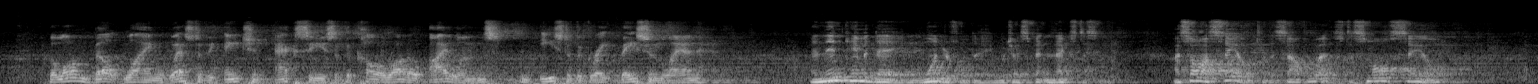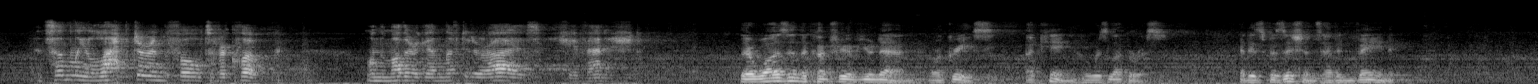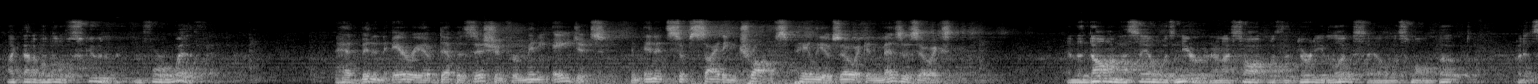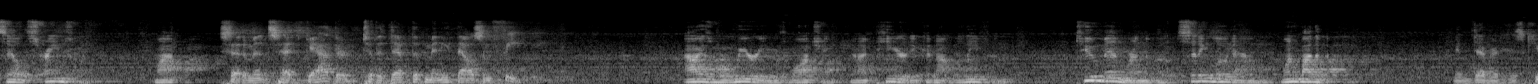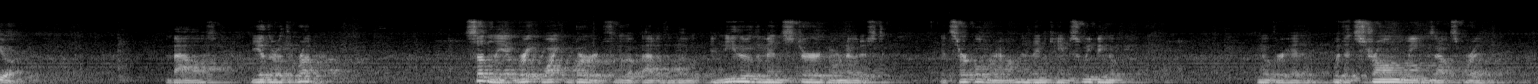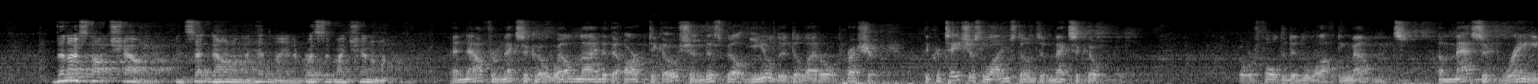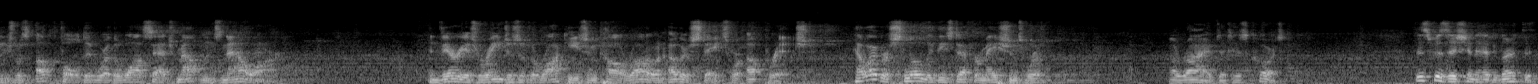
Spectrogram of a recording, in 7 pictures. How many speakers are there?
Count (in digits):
4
